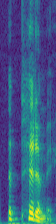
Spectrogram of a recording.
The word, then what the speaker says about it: epitome: third and fourth syllable that third syllable you have the schwa that uh sound and that final syllable it's just me that long e so that ome spelling it is really pronounced uh me epita me epitome so let's practice say the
